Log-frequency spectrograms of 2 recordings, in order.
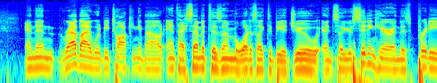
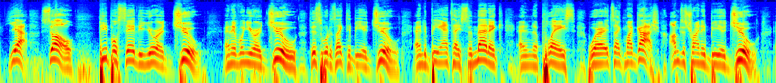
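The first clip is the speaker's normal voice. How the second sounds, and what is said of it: Imitated New York accent. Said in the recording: “he's got this New York accent that comes out ... the ways that one can mimic my voice”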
